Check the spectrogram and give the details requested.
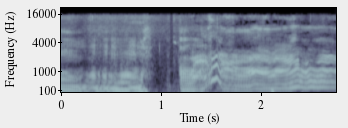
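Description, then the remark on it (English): A 4-month-old puppy whimpers and makes drawn-out, wavering whiny vocalizations in response to its owner talking to it, with a brief pause before a higher, rising and falling moan continues; recorded on a phone. “I've never heard the kind of sounds from a dog that I hear from Seamus”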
